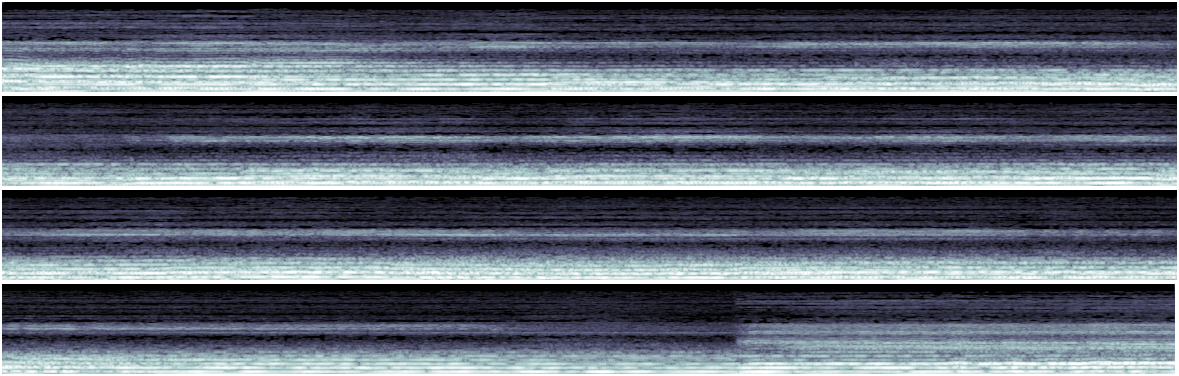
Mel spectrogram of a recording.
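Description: Slow chanting by low voices in long held notes over a steady low drone, the pitch shifting only gradually; a brighter layer joins near the end.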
